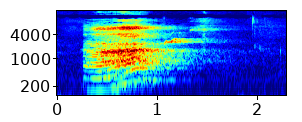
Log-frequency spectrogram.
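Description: A man's short, breathy gasp of an exclamation, rising in pitch and lasting under a second, then fading out.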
